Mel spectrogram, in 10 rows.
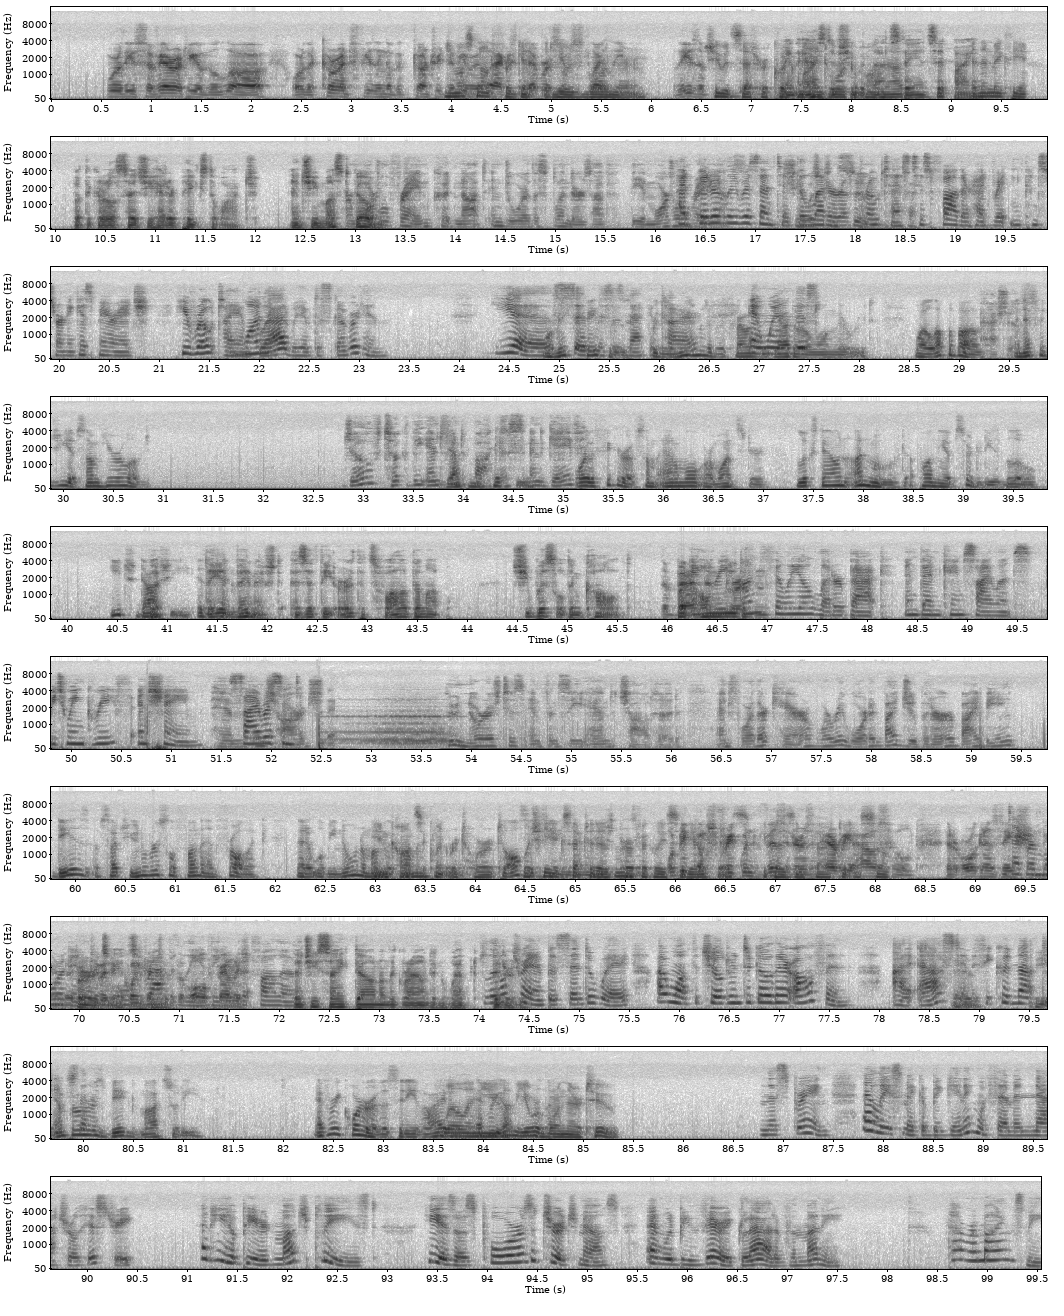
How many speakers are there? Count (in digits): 7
